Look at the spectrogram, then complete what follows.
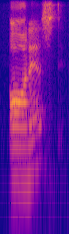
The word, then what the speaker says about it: honest: and sincere sincere honest just H is not pronounce here honest oh honest and sincere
